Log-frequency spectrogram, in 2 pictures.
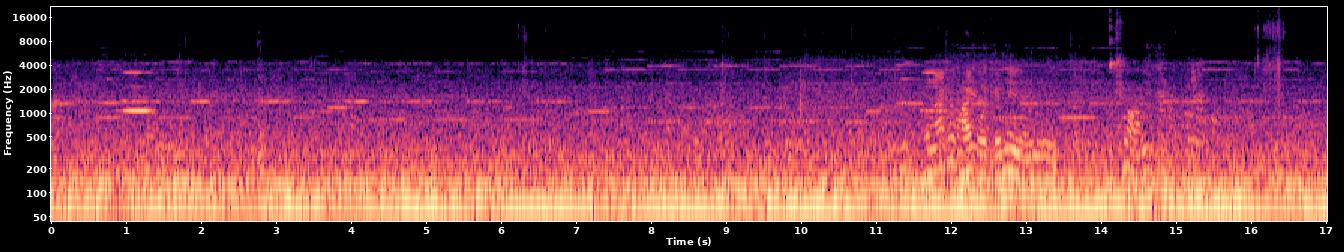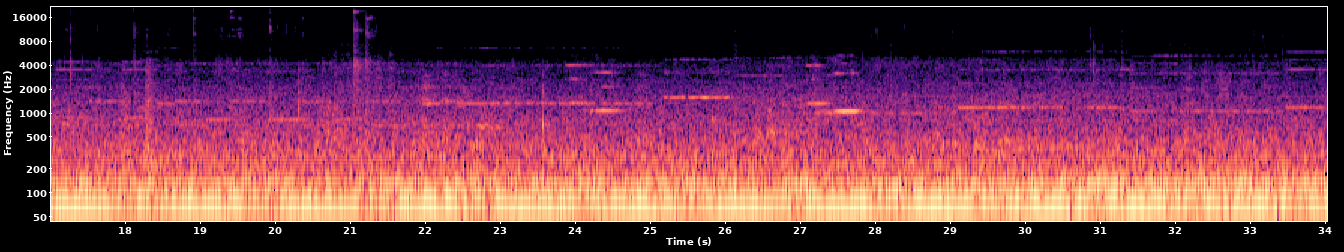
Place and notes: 鹿鳴堂, National Taiwan University - Walking into the convenience store
Walking into the convenience store, At the university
